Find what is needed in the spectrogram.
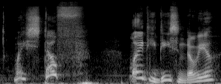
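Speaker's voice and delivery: homeless man in a high Scottish brogue; a rough Scottish drifter grateful for his things; Scottish accent. Acted. Streamer voicing homeless man, first Scottish try. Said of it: "giving him a Scottish accent".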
